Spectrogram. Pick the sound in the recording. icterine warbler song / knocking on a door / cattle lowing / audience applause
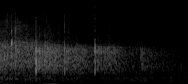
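audience applause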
